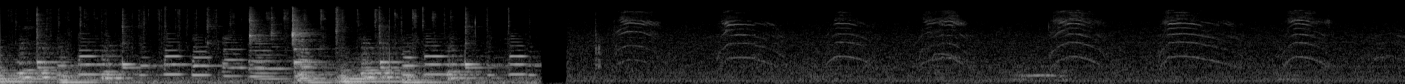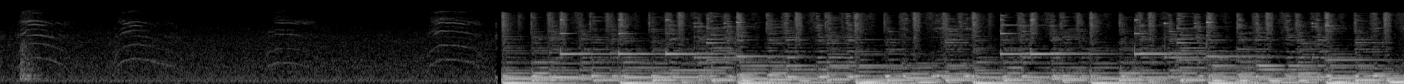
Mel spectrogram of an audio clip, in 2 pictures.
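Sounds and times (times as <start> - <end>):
kittens mewing: 6.0 - 17.4, 18.2 - 19.1.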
